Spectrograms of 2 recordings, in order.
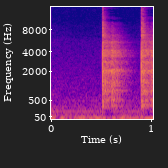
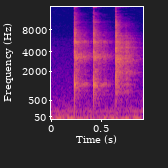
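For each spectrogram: First: solid floor tile. Second: hollow floor tile.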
